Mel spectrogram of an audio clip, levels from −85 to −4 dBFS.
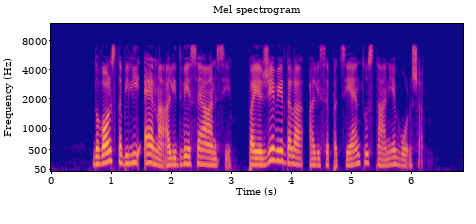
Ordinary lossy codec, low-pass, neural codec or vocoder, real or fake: none; 7.2 kHz; none; real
